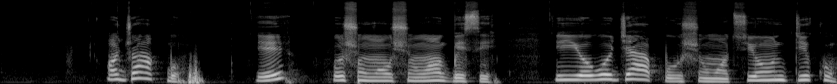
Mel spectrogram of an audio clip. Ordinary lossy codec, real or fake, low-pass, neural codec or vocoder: none; real; none; none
